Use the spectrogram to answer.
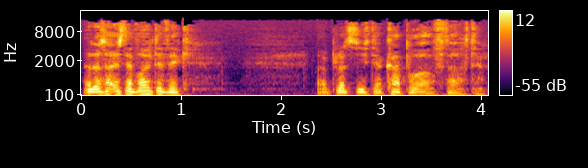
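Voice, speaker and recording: A weary police detective in a radio crime drama. The voice is low and heavily husky. He talks in a wry, conversational way. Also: measured pace, darkish tone. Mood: wry, recounting.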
